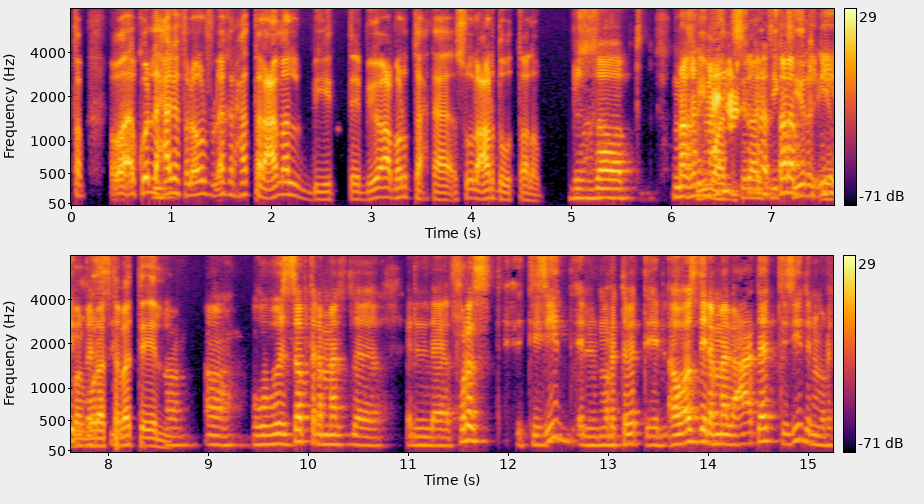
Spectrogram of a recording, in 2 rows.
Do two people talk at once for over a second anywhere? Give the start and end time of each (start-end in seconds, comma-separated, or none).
6.2-8.7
